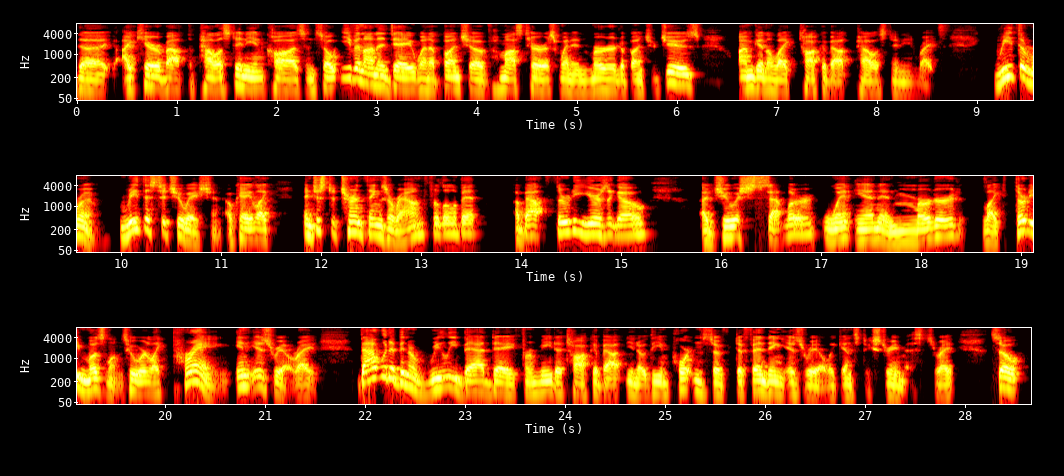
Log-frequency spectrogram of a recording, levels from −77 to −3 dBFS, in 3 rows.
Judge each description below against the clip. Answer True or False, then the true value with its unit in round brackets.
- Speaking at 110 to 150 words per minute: False (205 wpm)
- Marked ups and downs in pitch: True (7.0 semitones)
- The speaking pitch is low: True (105 Hz)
